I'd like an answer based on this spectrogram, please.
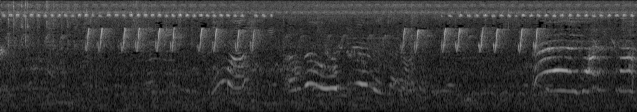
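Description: Birds calling: two runs of quick, evenly repeated chirps at about four or five a second, with warbling whistled calls between and after them. A steady, fast-pulsing high insect buzz runs underneath.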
